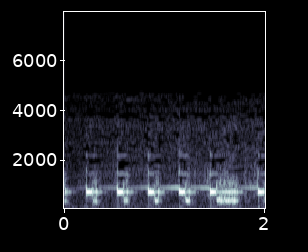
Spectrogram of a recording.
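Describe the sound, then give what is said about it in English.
A radio beacon beeping at 4.717 megahertz, received strongly on sideband: a steady series of short, even, mid-pitched beeps about a third of a second apart, sounding over a hiss of static. “No, I heard it beep, beep, beep in the background.”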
